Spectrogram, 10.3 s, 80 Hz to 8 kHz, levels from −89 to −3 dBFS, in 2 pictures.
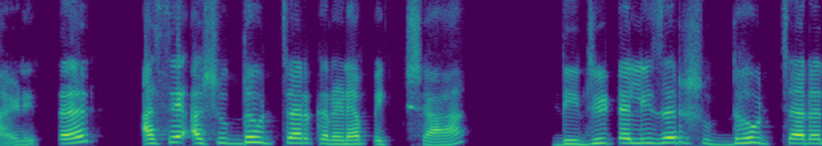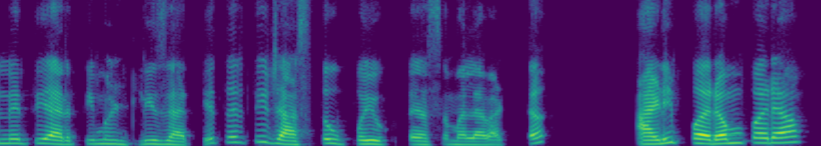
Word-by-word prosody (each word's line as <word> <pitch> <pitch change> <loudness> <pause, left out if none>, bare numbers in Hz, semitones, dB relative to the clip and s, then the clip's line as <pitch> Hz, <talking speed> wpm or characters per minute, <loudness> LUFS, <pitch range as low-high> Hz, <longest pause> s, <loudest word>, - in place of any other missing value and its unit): आणि - - -7 0.2
तर 240 +6 +6 0.4
असे 240 +6 +2
अशुद्ध 245 +1 -1
उच्चार 255 -2 +1
करण्यापेक्षा, 200 -5 -2 0.6
डिजिटली 245 +5 -1
जर 275 +2 +4
शुद्ध 220 -5 -9
उच्चाराने 235 -2 +2
ती 245 - -2
आरती 200 0 0
म्हटली 205 -1 -7
जाते 185 +3 -5
तर 295 - -4
ती 315 - -7
जास्त 185 +1 0
उपयुक्त 200 -4 -3
आहे 180 - -1
असं 170 -1 -7
मला 175 -1 -2
वाटतं - - -4 0.7
आणि 230 +5 +3
परंपरा 260 +5 +5
225 Hz, 140 wpm, -23 LUFS, 195-255 Hz, 0.7 s, तर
